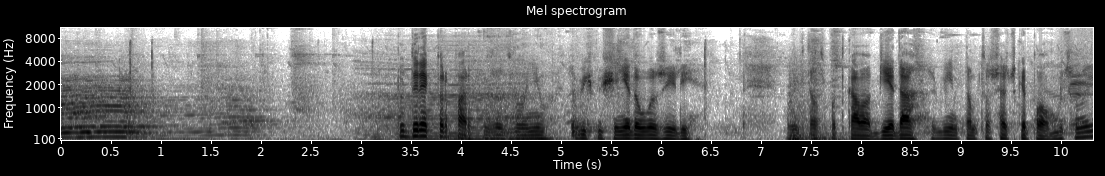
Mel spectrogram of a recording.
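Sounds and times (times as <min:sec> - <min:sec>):
cow mooing: 0:00.0 - 0:02.2, 0:02.9 - 0:05.0
speech: 0:03.4 - 0:06.4, 0:07.2 - 0:10.3.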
